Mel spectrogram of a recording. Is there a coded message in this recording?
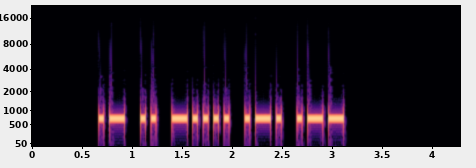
Yes: Morse code from 0.7 to 3.1 s, heard as a keyed tone, about 22 wpm, 700 Hz. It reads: AI6RW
